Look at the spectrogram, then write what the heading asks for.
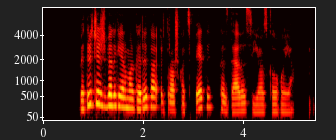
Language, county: Lithuanian, Vilnius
